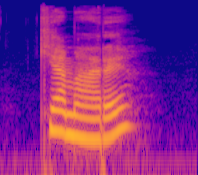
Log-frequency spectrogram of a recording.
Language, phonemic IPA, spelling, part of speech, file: Italian, /kjaˈmare/, chiamare, verb, It-chiamare.ogg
